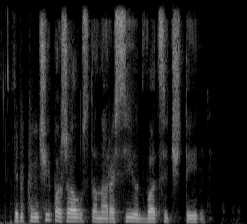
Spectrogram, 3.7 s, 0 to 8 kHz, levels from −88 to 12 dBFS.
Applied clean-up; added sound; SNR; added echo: neural mask model DeepFilterNet 3.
